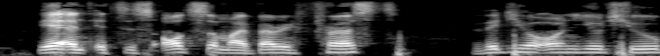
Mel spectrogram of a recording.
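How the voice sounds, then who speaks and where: A man with a German accent. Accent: German accent, noticeable. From Germany. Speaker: gaming content creator. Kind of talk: tutorial. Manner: halting, many fillers.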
